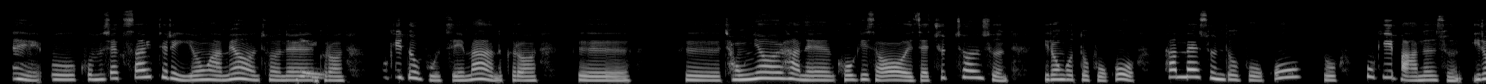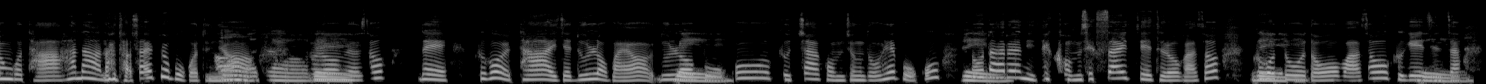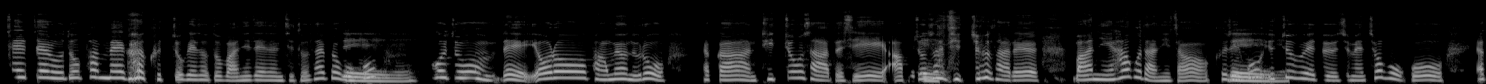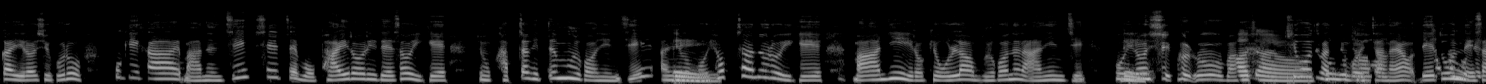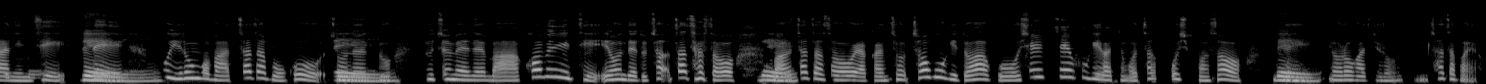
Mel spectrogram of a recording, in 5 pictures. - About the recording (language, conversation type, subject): Korean, advice, 쇼핑할 때 무엇을 살지 쉽게 결정하려면 어떻게 해야 하나요?
- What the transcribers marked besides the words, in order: tapping; laughing while speaking: "이제"; laughing while speaking: "판매가"; laughing while speaking: "앞조사, 뒷조사를"; laughing while speaking: "식으로"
